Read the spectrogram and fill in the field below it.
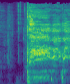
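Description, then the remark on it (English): A harsh, loud cough bursts out from a person wearing a Halloween mask with no mouth hole, followed by a couple of short rasping hacks with a breathy, muffled edge from coughing inside the mask. “But I can't breathe. I'm coughing on the inside of that thing.”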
